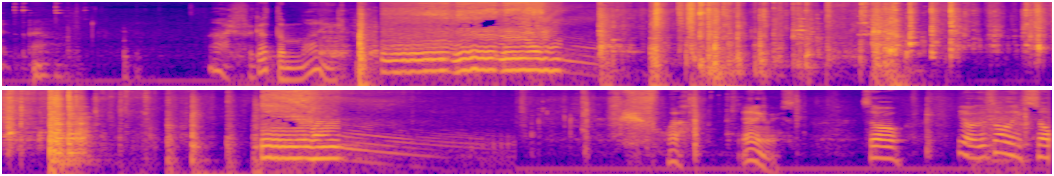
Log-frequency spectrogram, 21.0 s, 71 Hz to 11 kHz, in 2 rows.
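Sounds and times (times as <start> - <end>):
dirt bike engine passing: 3.8 - 6.0, 13.1 - 15.6.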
